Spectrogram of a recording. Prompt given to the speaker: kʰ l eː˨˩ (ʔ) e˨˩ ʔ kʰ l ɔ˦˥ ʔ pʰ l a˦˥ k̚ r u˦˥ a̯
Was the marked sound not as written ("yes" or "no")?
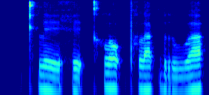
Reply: yes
